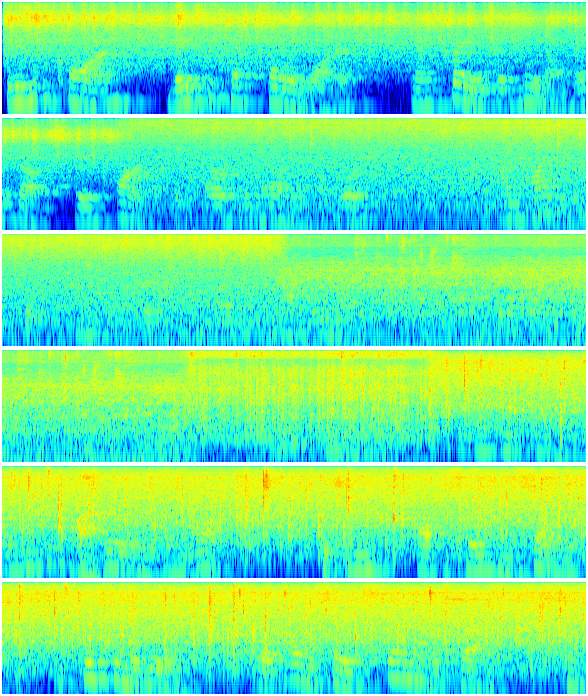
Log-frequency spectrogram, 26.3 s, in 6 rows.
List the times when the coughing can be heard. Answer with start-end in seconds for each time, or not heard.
not heard.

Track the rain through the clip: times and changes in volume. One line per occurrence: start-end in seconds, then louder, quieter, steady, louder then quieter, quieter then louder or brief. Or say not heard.
0.0-26.2 louder.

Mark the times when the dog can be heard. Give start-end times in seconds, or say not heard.
not heard.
